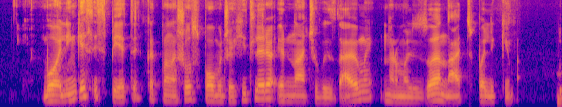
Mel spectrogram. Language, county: Lithuanian, Vilnius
